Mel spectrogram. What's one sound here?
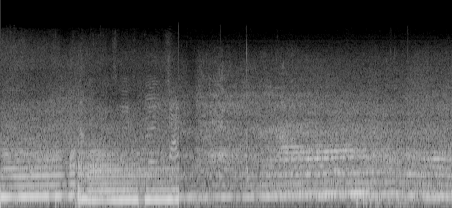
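A sports car's engine revs as it approaches.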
